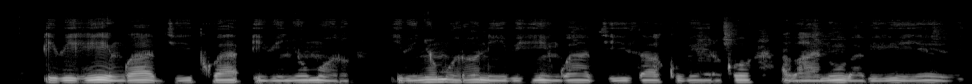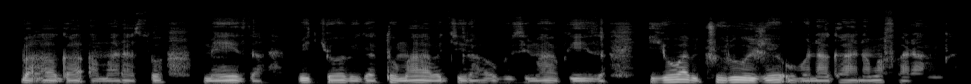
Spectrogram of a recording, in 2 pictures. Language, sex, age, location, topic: Kinyarwanda, male, 18-24, Musanze, agriculture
